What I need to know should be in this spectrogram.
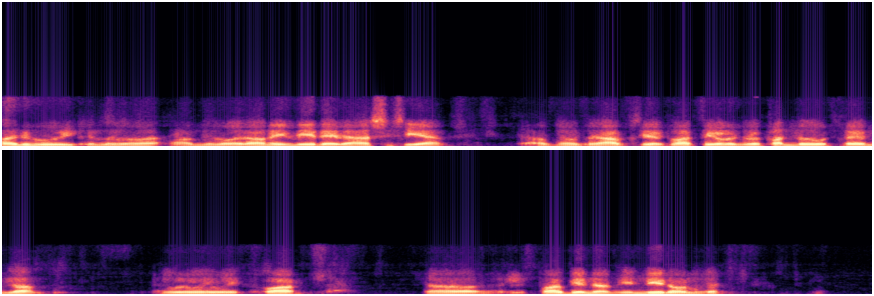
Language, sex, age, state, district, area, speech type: Malayalam, male, 30-45, Kerala, Idukki, rural, spontaneous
